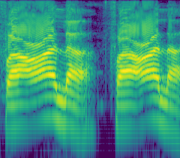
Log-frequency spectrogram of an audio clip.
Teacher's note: یہاں دیکھیں فعل فعل، یہاں پر عین ہے، اس کو بعض لوگ پڑھتے ہیں فعل، حمزہ پڑھتے ہیں عین کو حمزہ نہیں پڑھنا ہے، عین کو عین ہی پڑھنا ہے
